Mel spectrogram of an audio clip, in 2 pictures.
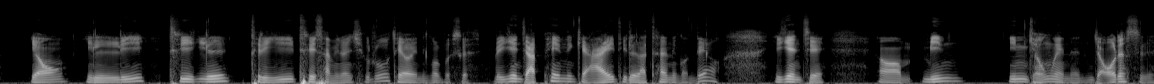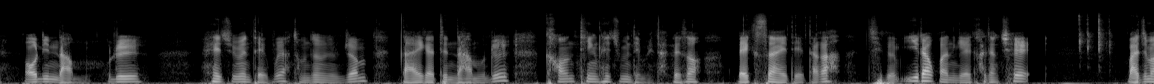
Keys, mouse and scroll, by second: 19.3 click, 19.5 click.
